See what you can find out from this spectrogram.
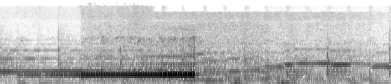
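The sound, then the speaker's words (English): Telephone dialing tones as a call is placed: a steady tone rises slightly in level and cuts off abruptly, followed by a few fainter short beeps. “So I'm going to call in here. I'm going to stop sharing. Okay. Let's dial up here.”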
